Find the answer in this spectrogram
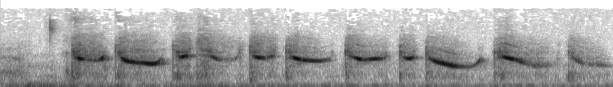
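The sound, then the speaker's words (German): Someone whistles an imitation of fireworks: a quick run of about nine short whistles, each swooping down in pitch, fairly loud and steady in rhythm, with no talking. “Das soll das Feuerwerk sein.”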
